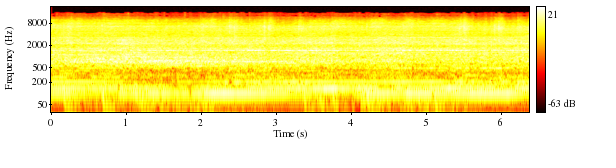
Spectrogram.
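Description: Live rock band holding a long, steady chord, with the crowd cheering and whooping over it.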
